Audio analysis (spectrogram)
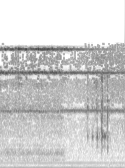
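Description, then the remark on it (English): A telephone at FBI headquarters rings in a few quick, trilling bursts toward the end, over a steady low electrical hum, with no one speaking. “Tonight's FBI file continues at headquarters, where Special Agent in Charge Woods receives a phone call.”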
